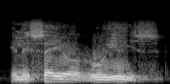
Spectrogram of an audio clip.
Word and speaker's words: Eliseo: got it right pastor it's pronounced eliseo now actually eliseo is the spanish equivalent of elisha in the bible oh is that so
